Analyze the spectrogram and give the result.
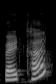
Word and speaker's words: Varadkar: Boris Johnson met with Leo Varadkar.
